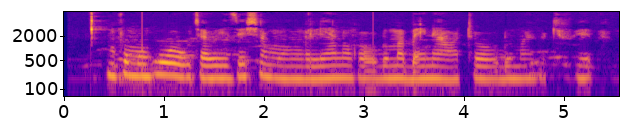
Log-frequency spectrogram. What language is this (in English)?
Swahili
